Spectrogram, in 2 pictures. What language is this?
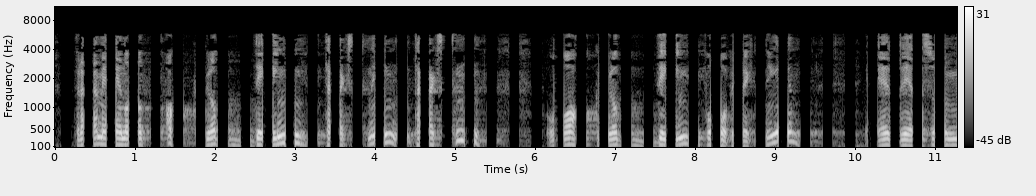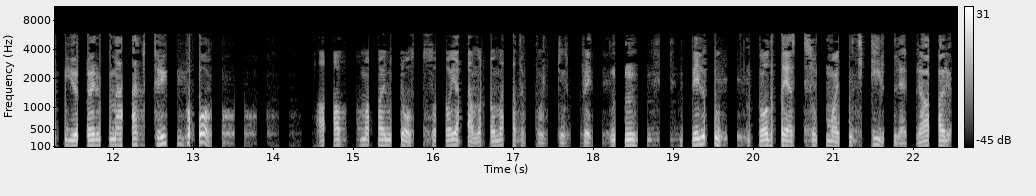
Norwegian Bokmål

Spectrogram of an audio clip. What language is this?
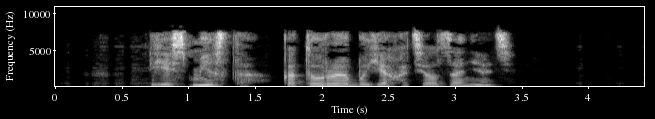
Russian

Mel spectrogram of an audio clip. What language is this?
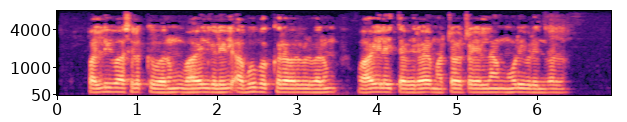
Tamil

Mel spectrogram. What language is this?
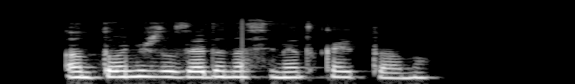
Portuguese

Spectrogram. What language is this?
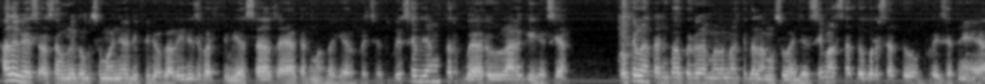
Indonesian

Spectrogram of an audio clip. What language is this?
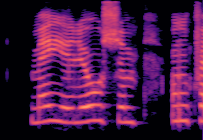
Icelandic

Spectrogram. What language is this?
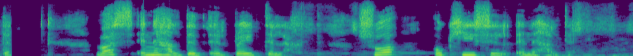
Icelandic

